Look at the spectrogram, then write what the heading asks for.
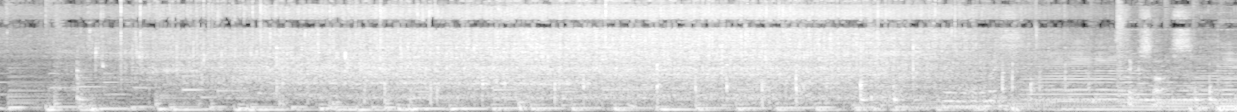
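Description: Pizza sauce sizzling in a hot pan, a loud, continuous frying hiss with occasional stirring scrapes, close and steady throughout, while a voice talks at intervals.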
